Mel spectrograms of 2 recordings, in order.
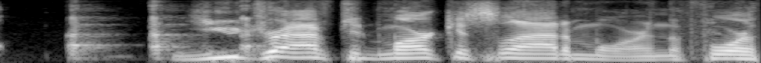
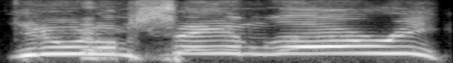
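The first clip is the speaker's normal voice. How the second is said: high, squeaky exec voice, drawn out; high cartoonish impression of a GM; mock Trent Baalke; 13 semitones higher, 4 dB louder than usual. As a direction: ham up a squeaky general manager. Mocking Trent Baalke again.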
